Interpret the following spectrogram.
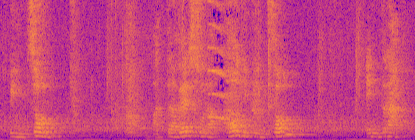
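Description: An actress playing a dreamy woman painter who recalls her childhood in a slow, wistful theatrical monologue. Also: high voice, slight background noise, heavily acted. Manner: slow, wistful storytelling with expressive pauses. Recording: distant echoey hall with guitar music. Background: guitar music.

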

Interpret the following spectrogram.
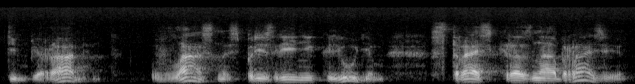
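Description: A man's voice: low-pitched, sing-song, slow, vocal fry, husky, full character voice. An older man playing a kindly, opinionated old grandfather who muses wistfully and emphatically in a 1950s radio drama. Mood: scornful, wry. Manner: ruminative, emphatic, intimate storytelling to his granddaughter. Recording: 1950s radio play recording.

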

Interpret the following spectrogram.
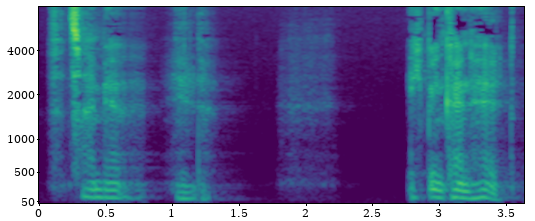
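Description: Slow, low-voiced melancholy teacher Friedrich. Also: male voice, flat delivery, mellow, husky, exaggerated voice. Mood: stunned grief. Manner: halting, brooding, introspective. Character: Friedrich, melancholy, wounded-hearted German male teacher. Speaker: actor in a radio drama. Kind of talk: literary radio drama acting.

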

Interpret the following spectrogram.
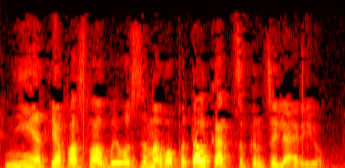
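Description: A woman playing a vain, boastful young gentleman from the capital in a radio play, affected and self-important, with a husky voice. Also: a little high, sing-song, rapid-fire. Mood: indignant. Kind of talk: theatrical radio drama acting.

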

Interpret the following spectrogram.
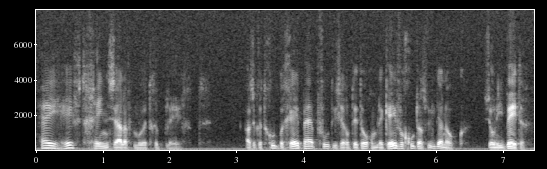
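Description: A man's voice: sits low, lively intonation, normal speed. A man acting in a Dutch radio play as a shrewd, composed author who reasons like a detective, with pointed questions. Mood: triumphant, deliberate. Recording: dull lo-fi radio play recording.

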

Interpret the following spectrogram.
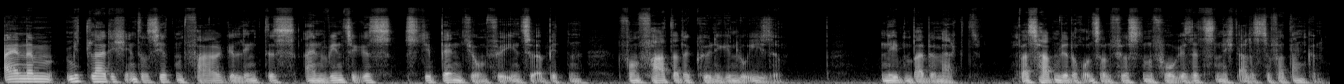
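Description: Male radio essay narrator: deep register, scripted literary commentary, sardonic and pointed. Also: normal speed, slightly rough.

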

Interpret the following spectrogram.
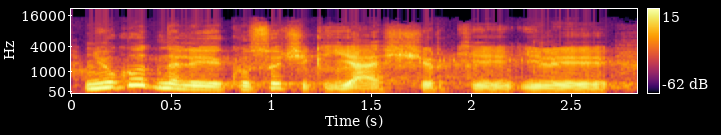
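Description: A man's voice: deep voice, wildly swooping pitch, moderate pace, a little hiss or hum. A man playing a gallant, self-pleased young male stork in a fairy-tale audio play, flowery and pompously courteous.

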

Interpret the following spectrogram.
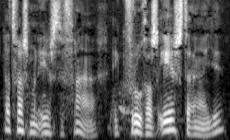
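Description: A man presenting over a two-way radio link, talking in a measured, procedural way. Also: medium pitch, animated, crowd noise.

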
